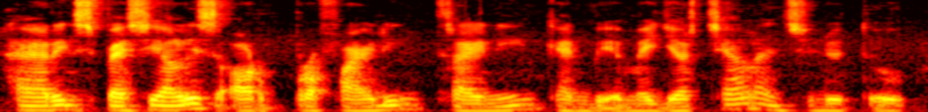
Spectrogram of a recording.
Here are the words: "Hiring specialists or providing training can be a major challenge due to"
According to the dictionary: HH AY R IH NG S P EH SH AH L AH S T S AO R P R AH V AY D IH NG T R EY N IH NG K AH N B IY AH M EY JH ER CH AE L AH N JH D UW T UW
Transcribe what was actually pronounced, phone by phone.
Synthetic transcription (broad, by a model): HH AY R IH NG S P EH S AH L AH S S AO R P R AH F AY D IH NG T R EY N IH NG K AH N B IY AH M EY JH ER CH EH L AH N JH D UW T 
